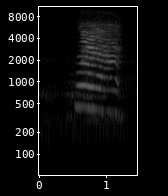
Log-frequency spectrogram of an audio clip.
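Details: A single clear, bright meow about half a second long, steady and slightly falling at the end, from one of two chatty Siamese cats, Max and Caesar, in a quiet indoor room.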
